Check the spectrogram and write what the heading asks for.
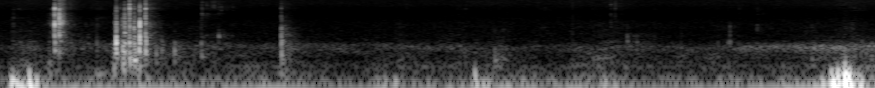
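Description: A man chewing a mouthful of MRE granola with milk and blueberries: a few sharp crunches in the first second and a half, then quieter chewing.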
